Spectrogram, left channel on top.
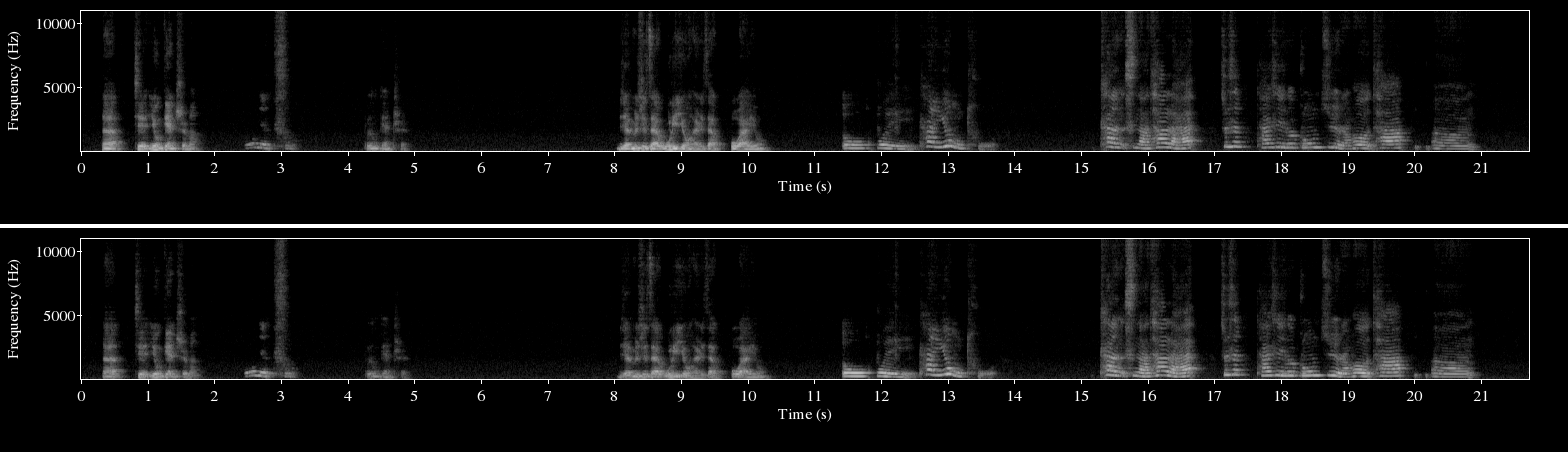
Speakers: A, on the left; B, on the right.
A: 那接用电池吗？
B: 有点吃
A: 不用电池。人们是在屋里用还是在户外用？
B: 都会看用途，看是拿它来，就是它是一个工具，然后它，嗯、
